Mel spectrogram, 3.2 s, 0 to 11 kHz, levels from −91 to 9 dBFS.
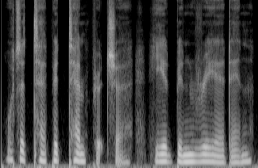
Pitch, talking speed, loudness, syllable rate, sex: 135 Hz, 165 wpm, -18 LUFS, 5.2 syllables/s, female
